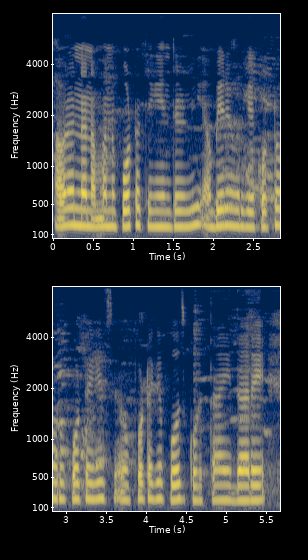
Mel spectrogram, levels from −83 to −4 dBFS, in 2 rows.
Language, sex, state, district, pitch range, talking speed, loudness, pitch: Kannada, female, Karnataka, Bangalore, 195-215 Hz, 150 wpm, -17 LUFS, 205 Hz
